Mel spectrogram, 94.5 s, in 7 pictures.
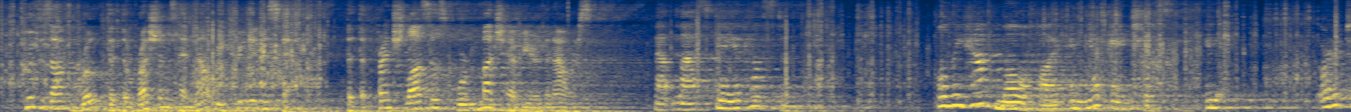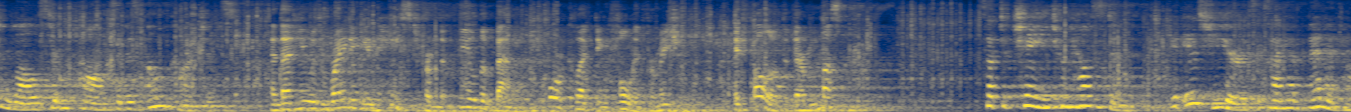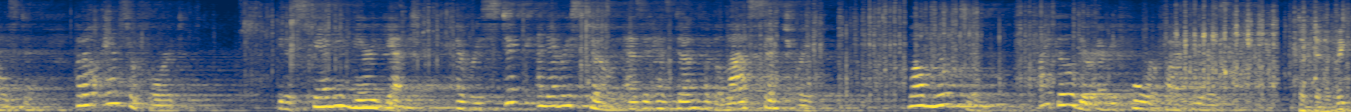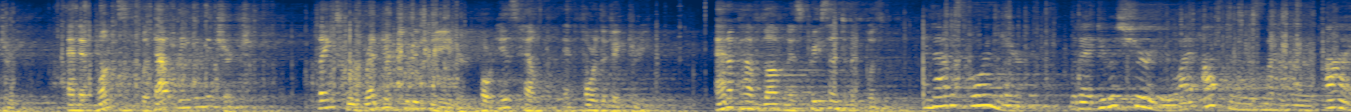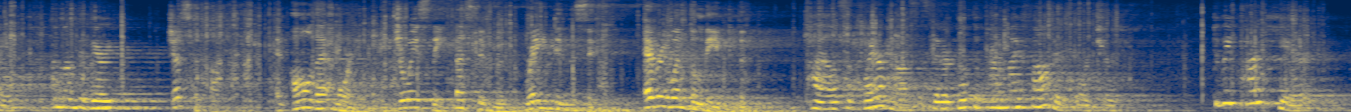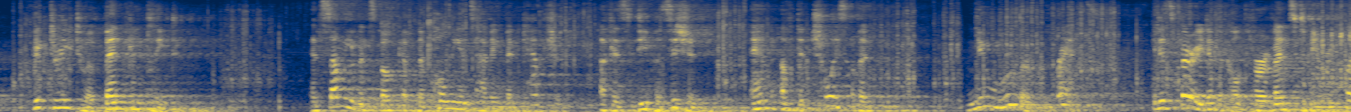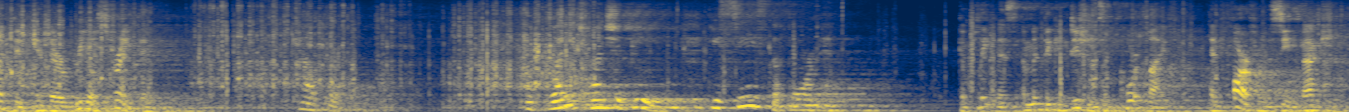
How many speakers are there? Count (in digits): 2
